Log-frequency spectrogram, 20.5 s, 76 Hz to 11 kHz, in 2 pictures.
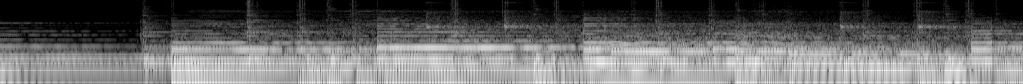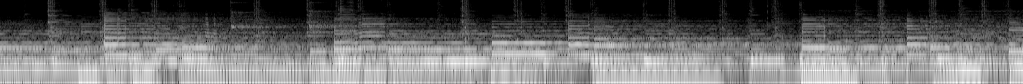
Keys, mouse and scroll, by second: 0.0-0.7 middle drag, 0.7 click, 0.9-1.5 middle drag, 1.5-1.8 scroll up 2, 1.8-3.4 middle drag, 4.3 s, 5.3 ctrl+z, 5.6 click, 6.0 s, 8.2-8.9 middle drag, 8.9 click, 9.1-9.9 scroll down 1, 9.9 g, 11.3 middle drag, 11.6 click, 11.9-13.4 middle drag, 13.6 scroll up 2, 14.0-15.3 shift+middle drag, 15.3 click, 15.9 g, 18.0 g, 18.9-19.5 middle drag, 19.5 scroll down 1, 19.7-20.4 middle drag.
